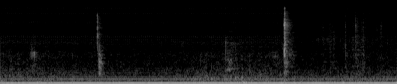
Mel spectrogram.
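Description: Small metal parts click and tap under a hand.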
